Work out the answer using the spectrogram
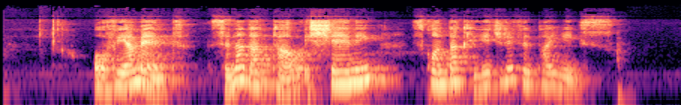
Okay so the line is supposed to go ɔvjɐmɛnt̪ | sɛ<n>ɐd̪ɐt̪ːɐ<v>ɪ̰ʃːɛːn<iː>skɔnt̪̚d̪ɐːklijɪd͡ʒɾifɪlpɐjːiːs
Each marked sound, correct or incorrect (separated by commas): correct, incorrect, incorrect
